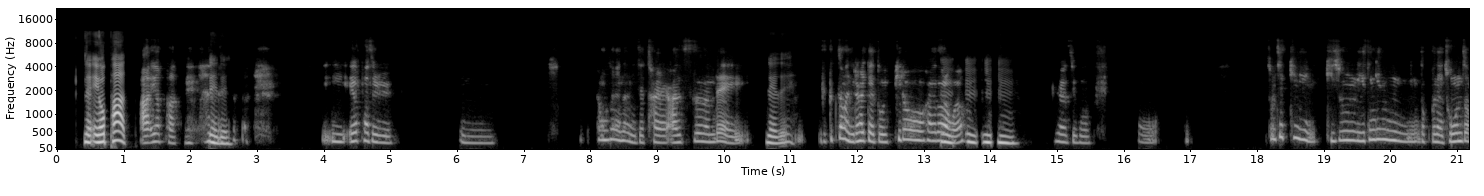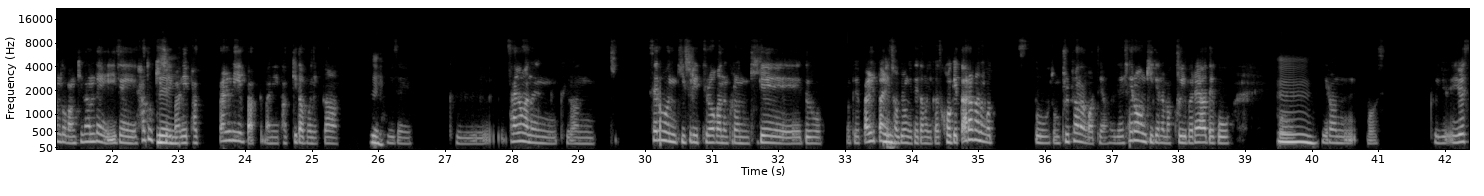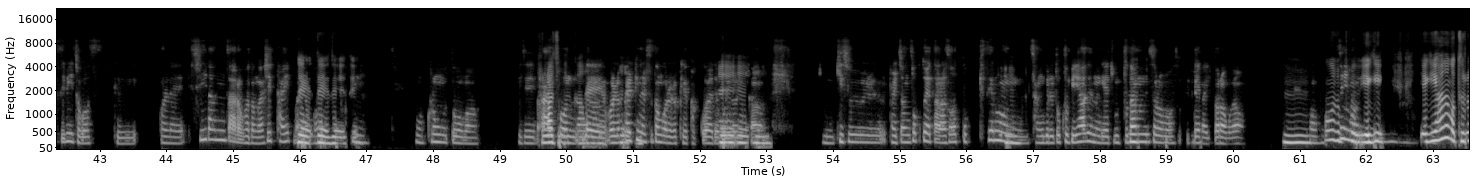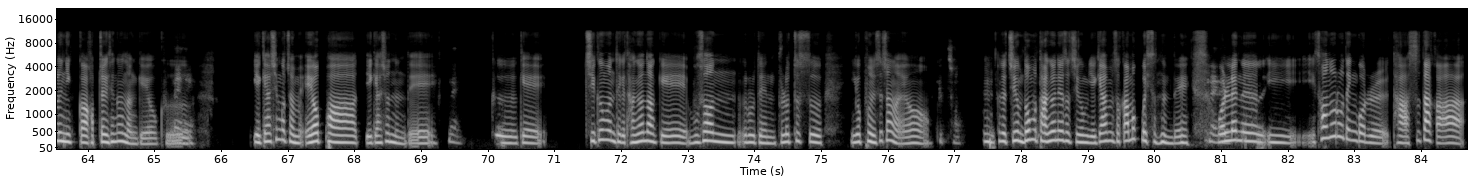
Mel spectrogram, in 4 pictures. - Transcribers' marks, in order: tapping; laughing while speaking: "네"; laugh; other background noise; unintelligible speech; laughing while speaking: "있었는데"
- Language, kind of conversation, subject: Korean, unstructured, 기술이 우리 일상생활을 어떻게 바꾸고 있다고 생각하시나요?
